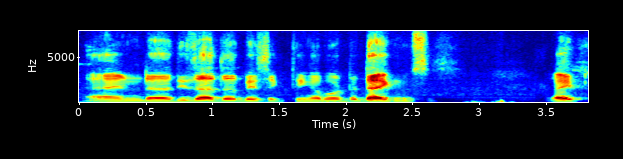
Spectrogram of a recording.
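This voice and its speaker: A man's voice: medium pitch, fairly even intonation, moderate pace, a little mellow, dull audio. A man with an Indian English accent, a doctor teaching postgraduates in an online clinical lecture, explaining step by step with many "uh"s and "right?" tags. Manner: explanatory, with frequent "uh" and tag "right?".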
